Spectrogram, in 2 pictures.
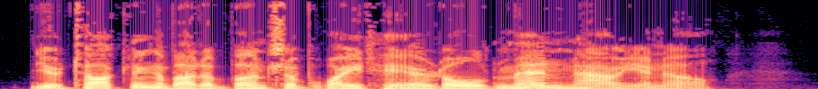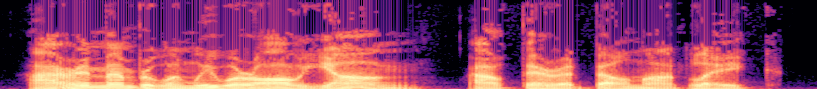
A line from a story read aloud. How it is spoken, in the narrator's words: Shapiro said to him sadly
